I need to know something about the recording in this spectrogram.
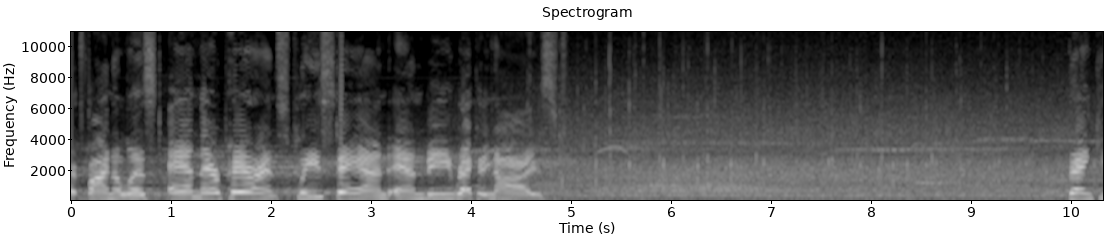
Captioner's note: applause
